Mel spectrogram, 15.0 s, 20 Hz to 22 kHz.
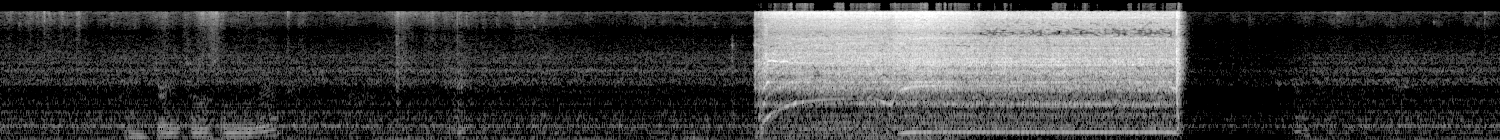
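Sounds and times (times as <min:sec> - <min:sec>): power tool motor whining: 0:07.6 - 0:11.9.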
